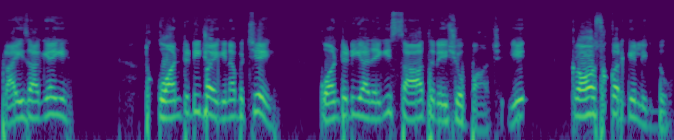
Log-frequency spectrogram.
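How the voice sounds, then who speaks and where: A man's voice: sits high, normal speed, no room sound. A male teacher explaining a math concept step by step, repeating the key points. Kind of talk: exam-prep math lesson.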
